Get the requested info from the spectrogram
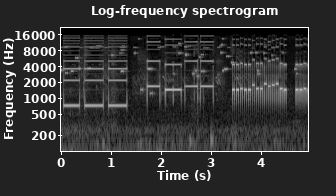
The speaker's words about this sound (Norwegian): Roboten suser fram og tilbake på skraphaugen og støvsuger flittig. Plutselig sluker den Tullerusken bruskorksamling og begynner å putre og ryke.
